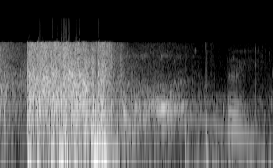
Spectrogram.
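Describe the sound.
Gunshots in a video of a man being shot: a loud, sharp blast bursts into a dense roar of noise lasting about a second, then fades into a rumbling tail, with a voice briefly heard at the end.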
